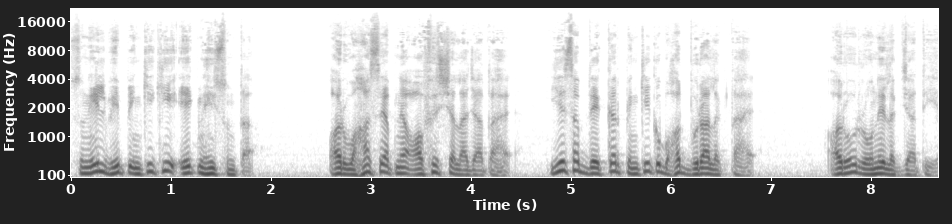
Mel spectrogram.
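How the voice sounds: Dark and mellow in tone, a man's voice sits at a medium pitch. He speaks at a moderate pace with lively intonation.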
